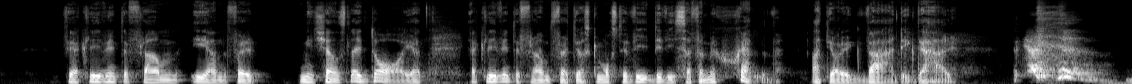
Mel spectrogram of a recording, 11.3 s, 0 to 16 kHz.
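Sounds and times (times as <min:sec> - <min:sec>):
speech: 0:00.6 - 0:10.7
noisy exhale: 0:04.3 - 0:04.7
sneeze caused by pollen: 0:10.2 - 0:11.3.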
